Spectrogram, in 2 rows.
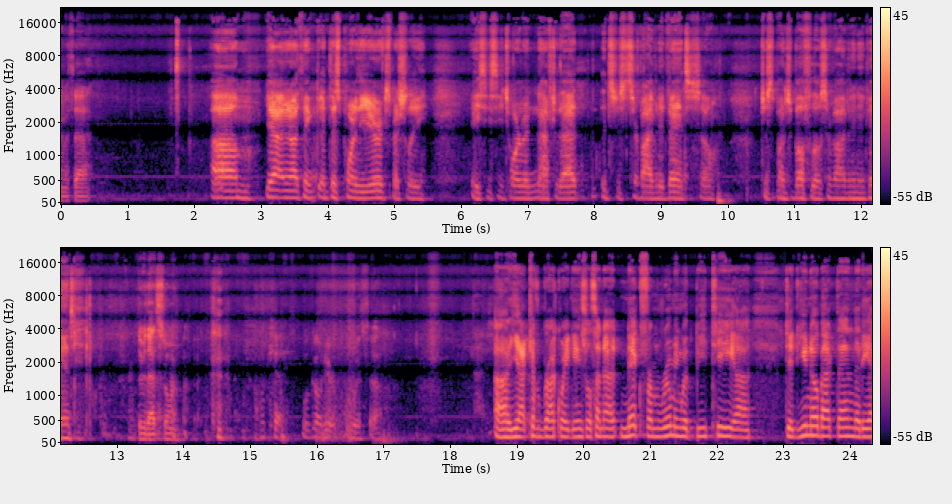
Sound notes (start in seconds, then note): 13.7 laughter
